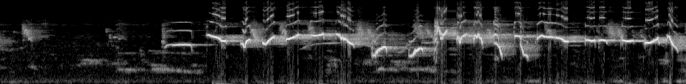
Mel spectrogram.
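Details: Melodious Oriental magpie-robin song for luring caged birds into song. A quiet start gives way to loud, rapid whistled phrases that dip and rise, with sharp high chips woven through.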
